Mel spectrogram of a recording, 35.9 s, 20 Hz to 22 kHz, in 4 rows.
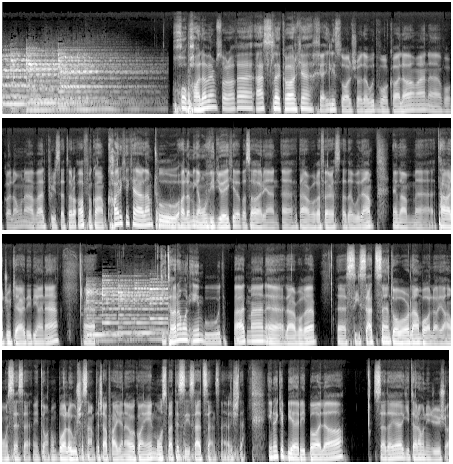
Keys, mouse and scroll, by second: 2.3 •, 19.6 •, 20.5 •.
